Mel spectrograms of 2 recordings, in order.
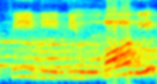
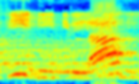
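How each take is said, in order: First: The L in Allah sounds thick and dark. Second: The L in Allah sounds thin and light. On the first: The speaker calls it wrong. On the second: The speaker calls it right. "lafaz Allahnya itu dibaca tipis"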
